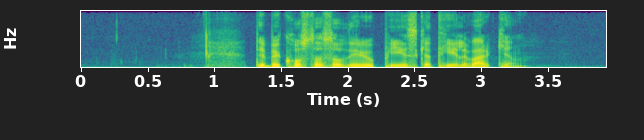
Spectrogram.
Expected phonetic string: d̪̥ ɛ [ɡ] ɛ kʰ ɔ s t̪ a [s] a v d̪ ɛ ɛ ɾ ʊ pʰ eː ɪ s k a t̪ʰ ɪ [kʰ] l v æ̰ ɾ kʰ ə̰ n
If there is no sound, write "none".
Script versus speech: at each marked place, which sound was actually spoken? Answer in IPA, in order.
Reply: b, s, none

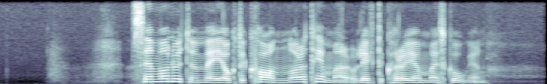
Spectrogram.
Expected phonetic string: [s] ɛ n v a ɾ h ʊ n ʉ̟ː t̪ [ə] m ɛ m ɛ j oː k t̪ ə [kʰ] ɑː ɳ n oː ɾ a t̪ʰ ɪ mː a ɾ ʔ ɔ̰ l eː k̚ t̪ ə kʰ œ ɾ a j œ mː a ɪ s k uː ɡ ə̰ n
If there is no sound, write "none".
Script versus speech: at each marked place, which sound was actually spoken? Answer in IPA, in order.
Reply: s, ə, kʰ

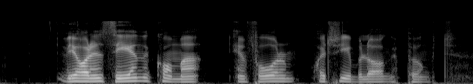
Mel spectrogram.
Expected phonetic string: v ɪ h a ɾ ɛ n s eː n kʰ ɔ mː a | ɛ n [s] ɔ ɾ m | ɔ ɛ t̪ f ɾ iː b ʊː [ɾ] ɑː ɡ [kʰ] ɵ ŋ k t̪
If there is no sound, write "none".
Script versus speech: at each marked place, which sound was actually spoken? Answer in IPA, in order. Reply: f, l, pʰ

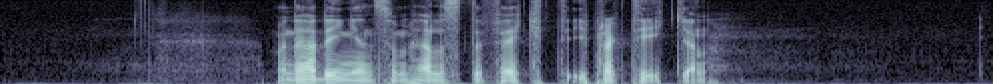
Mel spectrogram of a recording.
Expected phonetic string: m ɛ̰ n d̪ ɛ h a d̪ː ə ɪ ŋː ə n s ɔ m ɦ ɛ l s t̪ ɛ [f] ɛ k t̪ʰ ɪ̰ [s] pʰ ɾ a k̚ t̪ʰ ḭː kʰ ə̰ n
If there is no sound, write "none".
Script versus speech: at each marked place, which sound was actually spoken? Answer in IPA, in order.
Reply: f, none

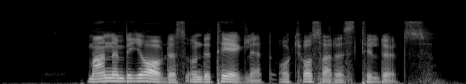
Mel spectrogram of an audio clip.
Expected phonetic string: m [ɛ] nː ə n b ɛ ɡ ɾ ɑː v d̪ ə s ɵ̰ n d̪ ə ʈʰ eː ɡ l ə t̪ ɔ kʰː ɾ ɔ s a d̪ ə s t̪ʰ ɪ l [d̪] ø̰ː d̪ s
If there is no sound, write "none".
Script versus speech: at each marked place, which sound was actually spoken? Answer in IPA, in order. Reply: a, d̪

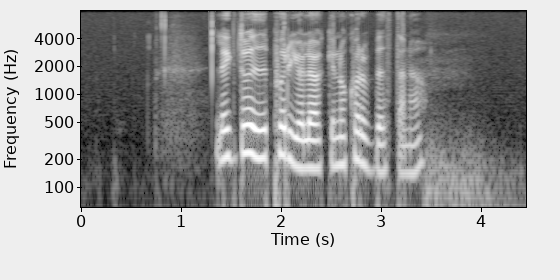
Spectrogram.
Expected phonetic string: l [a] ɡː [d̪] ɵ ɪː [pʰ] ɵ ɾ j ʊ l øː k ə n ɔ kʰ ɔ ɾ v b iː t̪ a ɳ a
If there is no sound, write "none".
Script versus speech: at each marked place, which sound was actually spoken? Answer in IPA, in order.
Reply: ɛ, d̪, pʰ

